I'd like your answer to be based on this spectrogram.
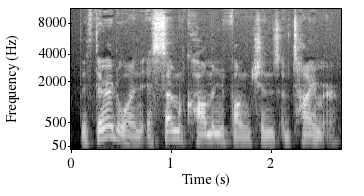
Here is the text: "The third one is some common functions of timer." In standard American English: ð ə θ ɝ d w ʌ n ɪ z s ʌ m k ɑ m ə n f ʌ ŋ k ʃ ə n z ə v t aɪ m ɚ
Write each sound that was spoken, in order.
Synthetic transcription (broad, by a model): ð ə θ ɝ d w ʌ n ɪ z s ʌ m k ɑ m ə n f ʌ ŋ k ʃ ə n z ə v t aɪ m ɚ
